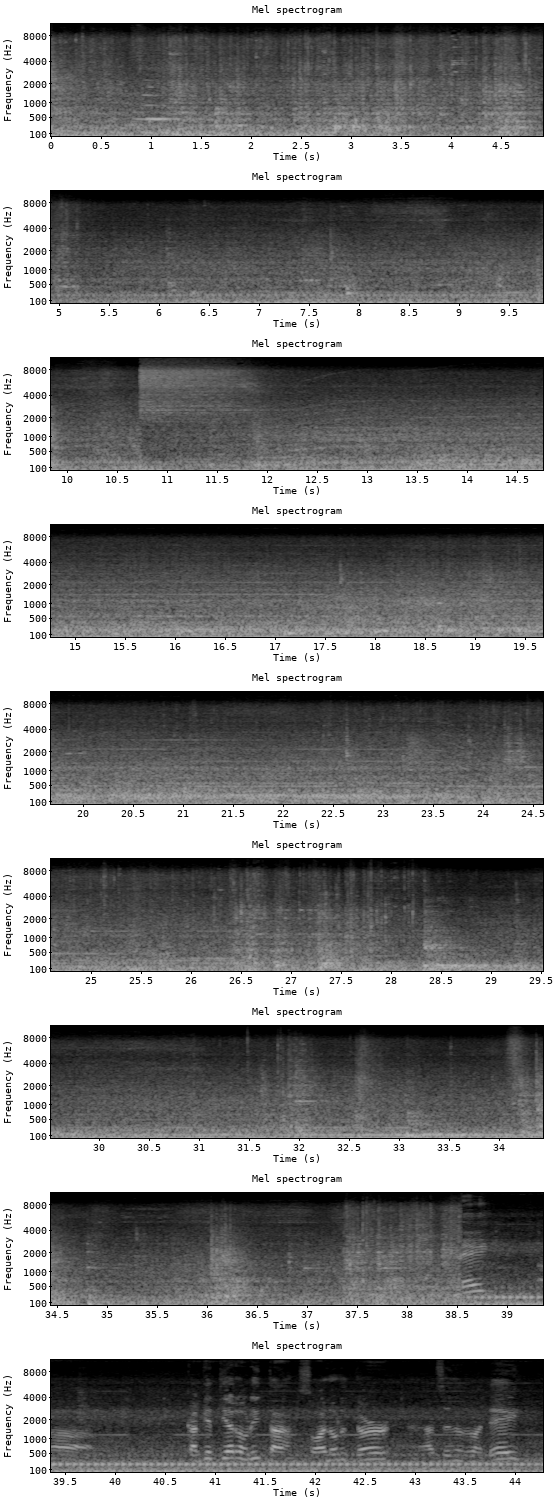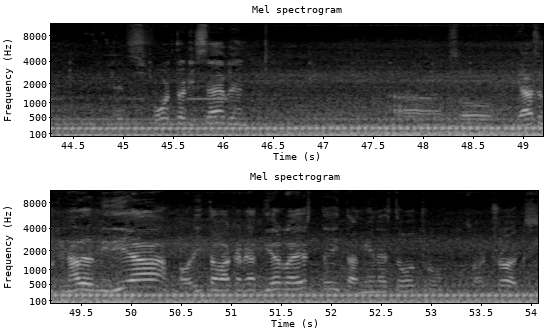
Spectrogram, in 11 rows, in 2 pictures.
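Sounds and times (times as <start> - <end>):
diesel truck running: 0.0 - 54.0
air hiss burst: 10.7 - 11.9.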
